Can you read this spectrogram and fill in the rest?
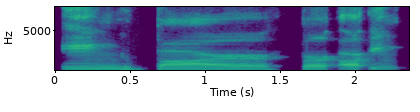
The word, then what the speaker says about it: Ingmar Bergman: But it has I think I'm saying that name wrong. – Yeah, probably. I don't know, though. Ingrid? Ingvar? – I think it's Ingmar Bergman.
